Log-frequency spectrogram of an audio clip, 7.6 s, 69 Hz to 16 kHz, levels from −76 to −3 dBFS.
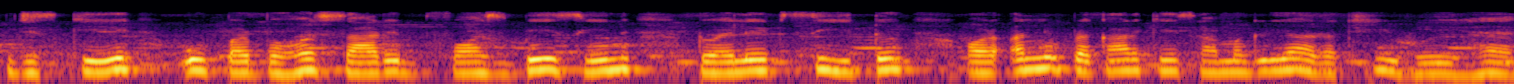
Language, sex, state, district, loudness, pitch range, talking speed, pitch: Hindi, male, Bihar, Katihar, -16 LUFS, 145-175 Hz, 110 wpm, 160 Hz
